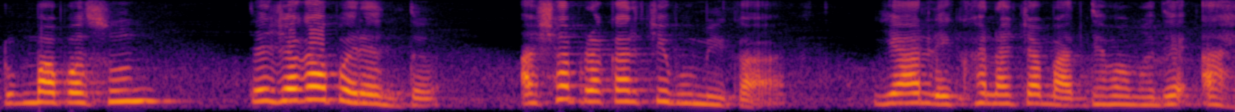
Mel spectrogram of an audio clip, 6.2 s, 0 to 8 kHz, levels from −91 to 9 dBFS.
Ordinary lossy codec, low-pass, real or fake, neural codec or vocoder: none; none; real; none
